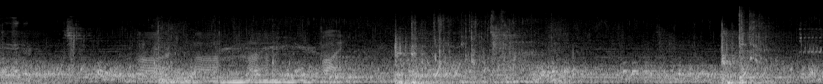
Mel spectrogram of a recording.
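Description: Cartoonish creature sounds chirp and burble over a watery backdrop.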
